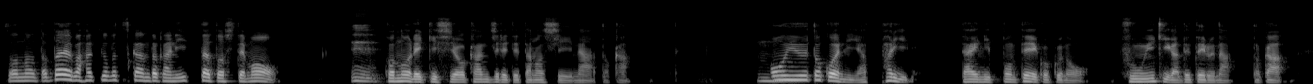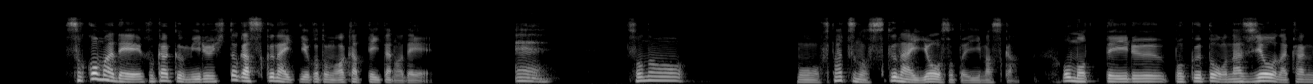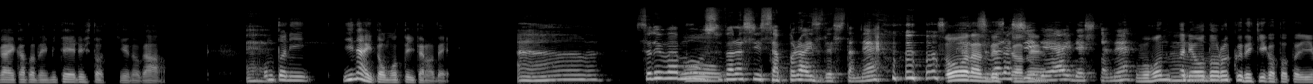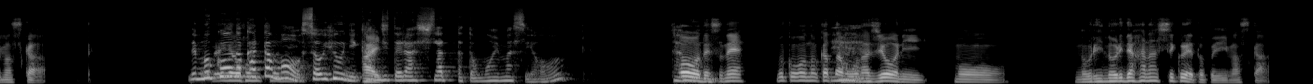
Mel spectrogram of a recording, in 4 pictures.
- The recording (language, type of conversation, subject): Japanese, podcast, 旅先での忘れられない出会いは、どんなものだったのでしょうか？
- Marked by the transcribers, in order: other background noise; tapping; laugh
